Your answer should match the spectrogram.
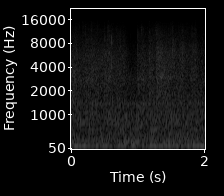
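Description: Quiet background room tone between words: a faint steady low hum with light hiss.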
